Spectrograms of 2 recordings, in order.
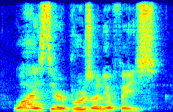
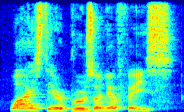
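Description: No difference in how they are said.

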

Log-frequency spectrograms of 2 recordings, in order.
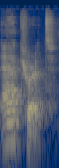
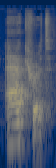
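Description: First: "accurate" ending in a short, soft "ret"; reduced final vowel. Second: "accurate" wrongly ending like the word "rate"; spelling pronunciation. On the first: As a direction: say "accurate" as AK-yu-rit, never RAYT. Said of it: "rate가 아니고 약간 ret에 가깝게". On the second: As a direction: say "accurate" as AK-yu-RAYT. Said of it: "accurate라고 발음하지 마시고". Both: Shown as a demonstration.

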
